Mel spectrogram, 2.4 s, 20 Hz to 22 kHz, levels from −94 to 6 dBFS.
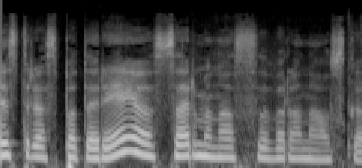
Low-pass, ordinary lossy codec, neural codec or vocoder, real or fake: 19.8 kHz; MP3, 96 kbps; none; real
